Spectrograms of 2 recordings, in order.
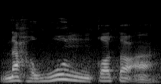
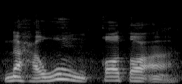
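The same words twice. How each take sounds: No difference in how they are said.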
